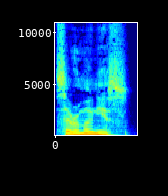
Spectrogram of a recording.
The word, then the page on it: ceremonious: British English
